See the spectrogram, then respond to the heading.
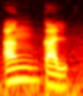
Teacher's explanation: ہم رک کر بولتے ہیں، اسے اخفا کہتے ہیں۔ لفظ انکل میں ہم نون کی آواز پوری نہیں نکالتے بلکہ نون کی آواز ذرا سی چھپ جاتی ہے، یہی مثال اخفا کی ہے۔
